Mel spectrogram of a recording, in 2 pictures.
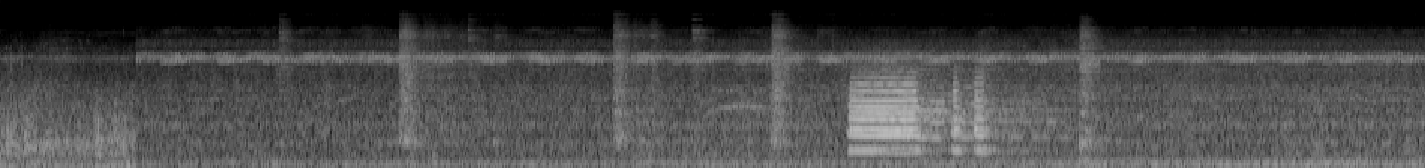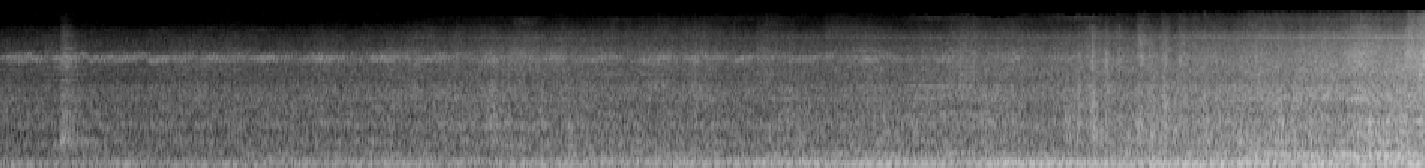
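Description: Pakistan Railways diesel-electric locomotive approaching. About nine seconds in it sounds its horn in one blast of about a second, then two short toots. Its engine's low drone grows steadily louder as it nears.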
